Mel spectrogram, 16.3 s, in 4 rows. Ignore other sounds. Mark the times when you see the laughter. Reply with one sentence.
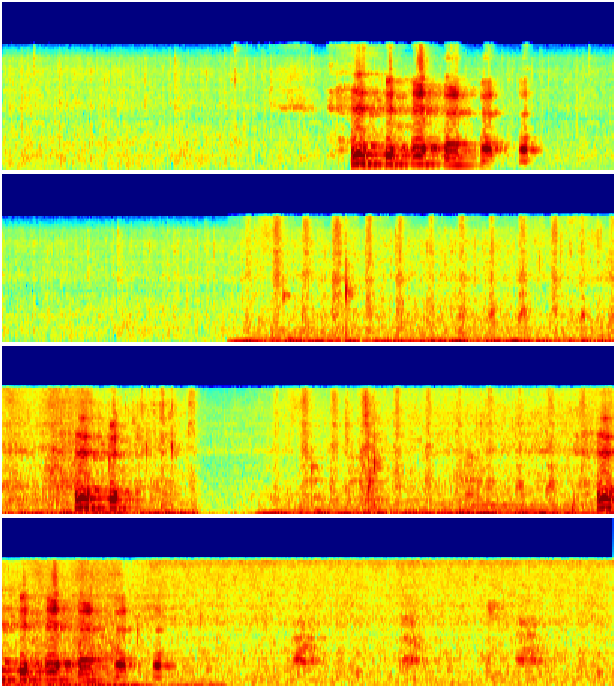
The laughter can be heard from 2.1 to 3.6 s, from 8.5 to 9.1 s and from 11.8 to 13.6 s.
